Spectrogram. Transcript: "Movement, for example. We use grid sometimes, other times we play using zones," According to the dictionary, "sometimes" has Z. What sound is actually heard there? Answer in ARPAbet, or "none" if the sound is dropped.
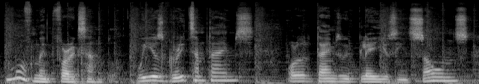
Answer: S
